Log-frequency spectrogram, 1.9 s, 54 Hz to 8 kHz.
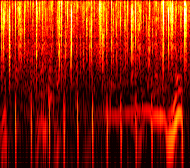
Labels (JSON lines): {"label": "biophony, cascading saw", "recorder": "SoundTrap 600 or HydroMoth"}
